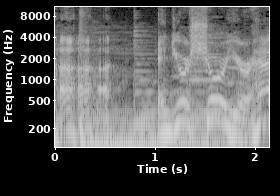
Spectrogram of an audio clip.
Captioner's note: laughing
